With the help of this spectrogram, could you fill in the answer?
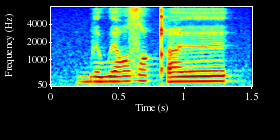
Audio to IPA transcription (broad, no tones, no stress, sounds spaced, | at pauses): b ə w ə ɪ̯ zˤ i qʼ əː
